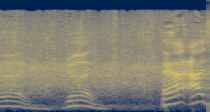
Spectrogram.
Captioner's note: audience applauds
